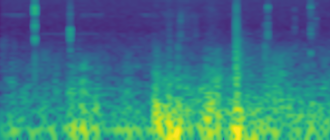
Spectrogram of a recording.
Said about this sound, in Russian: Это, блядь, было что? Гроза.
